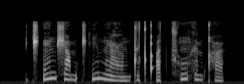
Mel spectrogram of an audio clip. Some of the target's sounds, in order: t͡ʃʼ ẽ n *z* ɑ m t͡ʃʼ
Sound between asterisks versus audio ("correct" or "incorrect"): incorrect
